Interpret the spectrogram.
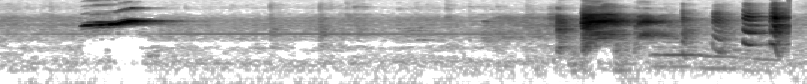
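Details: Pet ringneck parrot indoors: a short rising whistle, then a pause and a burst of harsh, speech-like syllables and chatter near the end.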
